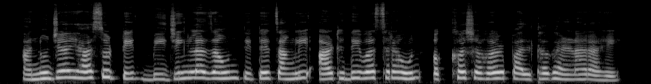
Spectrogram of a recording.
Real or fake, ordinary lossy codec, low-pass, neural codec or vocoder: fake; none; 19.8 kHz; vocoder, 48 kHz, 128 mel bands, Vocos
